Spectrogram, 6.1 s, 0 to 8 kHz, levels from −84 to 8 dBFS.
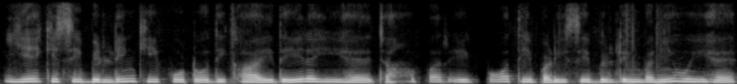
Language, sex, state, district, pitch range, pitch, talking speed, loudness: Hindi, male, Rajasthan, Jaipur, 220-245 Hz, 225 Hz, 195 wpm, -14 LUFS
